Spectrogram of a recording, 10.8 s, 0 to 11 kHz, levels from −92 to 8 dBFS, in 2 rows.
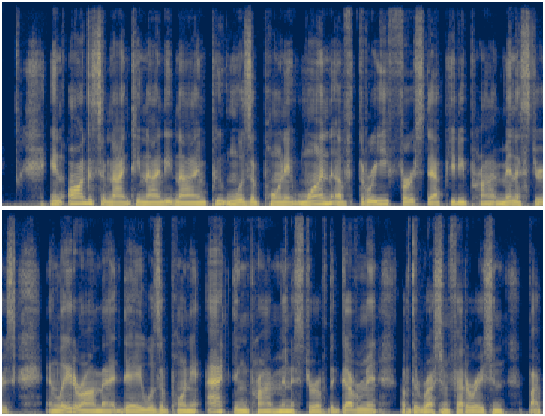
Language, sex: English, male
